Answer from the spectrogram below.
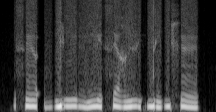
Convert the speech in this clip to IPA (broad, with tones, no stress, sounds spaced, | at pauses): s ẽ˧ ə̯ ʔ ɔ̤˩˧ ɡ i˧ ŋ ɛ̤˧˩ mʲ ẽ˧˩ s e˧˩ ʁ vʲ ə̤˧ ʔ d i˧˩˧ ɡ x ɛ̃˧˩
